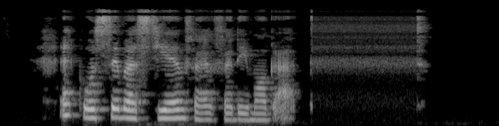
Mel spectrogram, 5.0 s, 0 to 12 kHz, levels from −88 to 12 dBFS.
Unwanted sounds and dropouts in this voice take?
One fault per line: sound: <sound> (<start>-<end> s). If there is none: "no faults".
no faults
